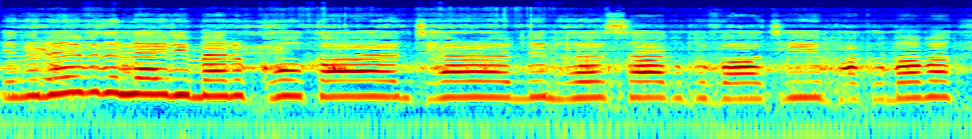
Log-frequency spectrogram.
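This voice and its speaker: An actress in a radio drama playing a bemused, conscientious junior investigator, understated and drily deadpan. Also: female voice, high voice, a little fast, lightly acted. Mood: solemn. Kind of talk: naturalistic radio drama acting. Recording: clear ambient noise behind.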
